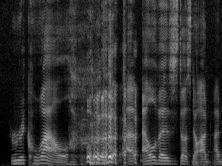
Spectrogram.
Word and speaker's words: Raquel: It'd be spelled RAKWEL. WEL. Yes, Raquel.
